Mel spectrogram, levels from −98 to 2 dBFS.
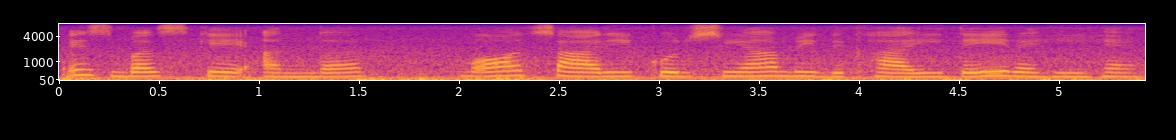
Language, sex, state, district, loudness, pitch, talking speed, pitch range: Hindi, female, Madhya Pradesh, Katni, -14 LUFS, 215 Hz, 135 wpm, 205-225 Hz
